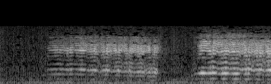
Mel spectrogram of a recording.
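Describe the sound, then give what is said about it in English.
A goat bleats twice, two long wavering cries with a short pause between them, the second starting just as loud as the first. “This poor thing's the goat in more ways than one”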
